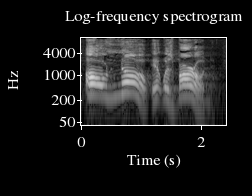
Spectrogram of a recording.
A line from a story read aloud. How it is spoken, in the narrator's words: He cried out in dismay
